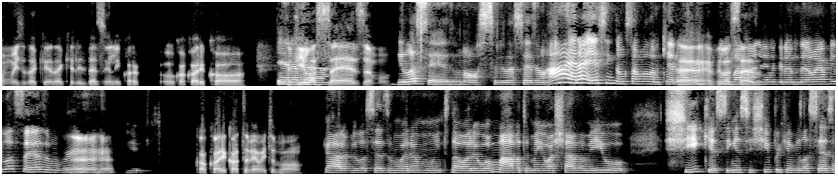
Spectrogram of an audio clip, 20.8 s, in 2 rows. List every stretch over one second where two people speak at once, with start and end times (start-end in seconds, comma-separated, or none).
8.4-9.6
